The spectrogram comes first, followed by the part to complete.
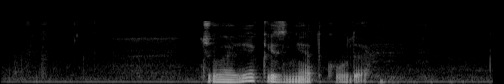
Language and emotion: Russian, sad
